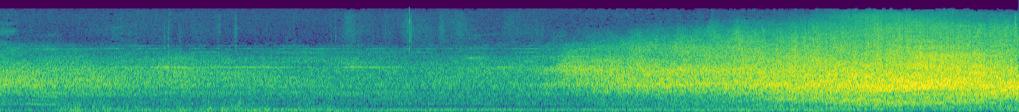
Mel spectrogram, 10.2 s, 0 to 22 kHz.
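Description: Airbus A330-300 airliner's jet engines on the runway. They run low and steady at first, then from about halfway through swell into a loud rushing roar.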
